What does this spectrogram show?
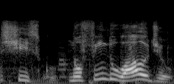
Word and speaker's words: Xisco: Soy Xisco. No hay que confundirlo. ¿Qué pasa, Alberto? ¿Cómo va? Aquí Xisco. Xisco. No ninguna de las otras 50 maneras de las que pronunciaste mi nombre.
